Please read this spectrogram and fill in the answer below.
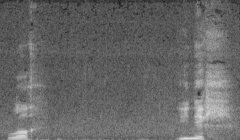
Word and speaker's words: Rothiemurchus: Rothiemurchus is the way I would pronounce it.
